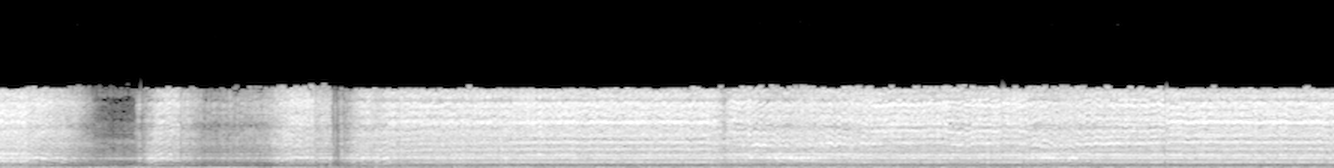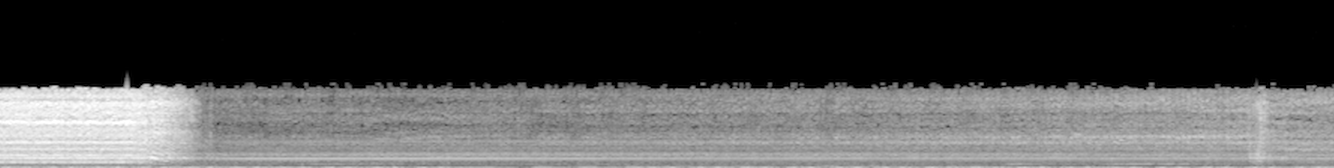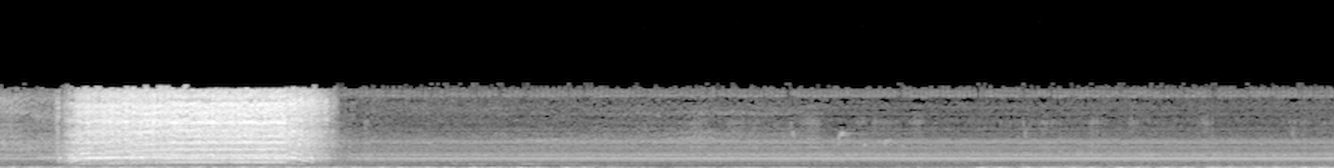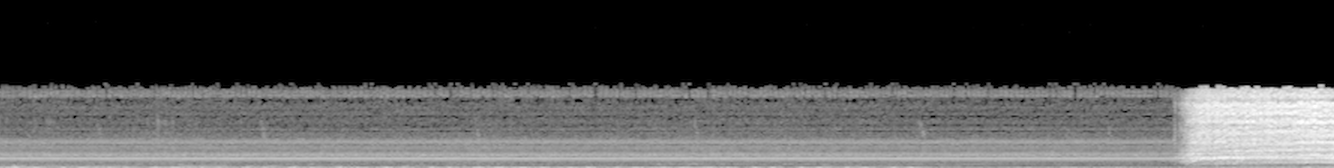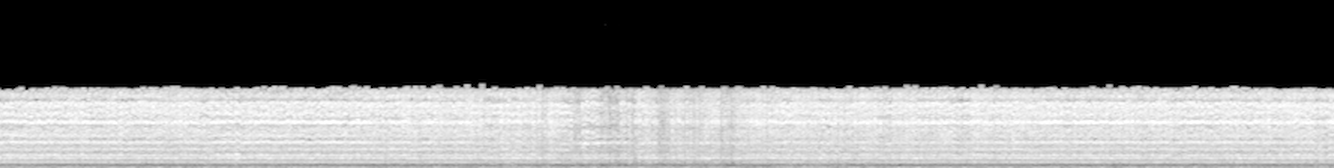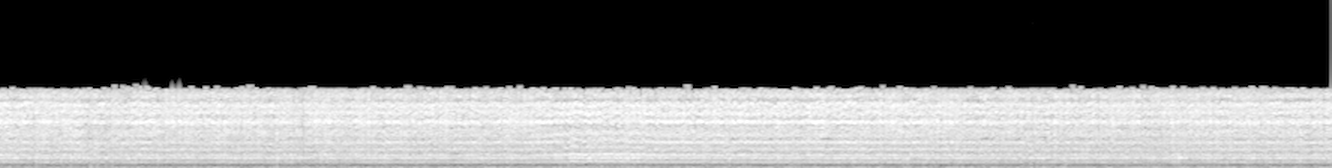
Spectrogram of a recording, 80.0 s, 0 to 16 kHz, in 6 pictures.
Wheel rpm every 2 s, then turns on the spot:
30, 50, 160, 160, 160, 160, 160, 50, 0, 0, 0, 0, 0, 50, 120, 0, 0, 0, 0, 0, 0, 0, 0, 0, 0, 20, 150, 160, 160, 160, 160, 160, 160, 160, 160, 160, 160, 160, 160, 160.
none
